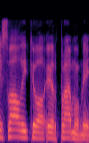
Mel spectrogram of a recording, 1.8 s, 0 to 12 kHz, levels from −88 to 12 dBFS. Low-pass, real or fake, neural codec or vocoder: 7.2 kHz; fake; codec, 16 kHz, 1 kbps, FreqCodec, larger model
